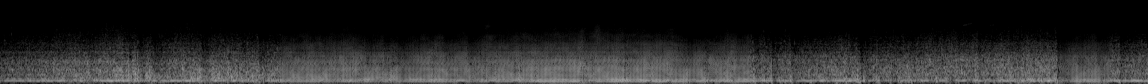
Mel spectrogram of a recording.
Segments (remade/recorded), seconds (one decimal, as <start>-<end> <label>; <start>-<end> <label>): 0.0-2.8 recorded; 2.8-7.5 remade; 7.5-10.6 recorded; 10.6-11.1 remade; 11.1-11.5 recorded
